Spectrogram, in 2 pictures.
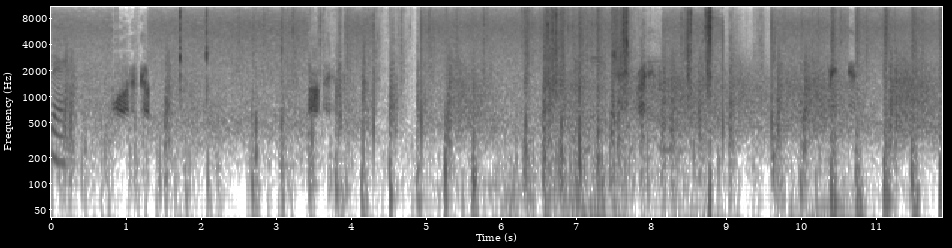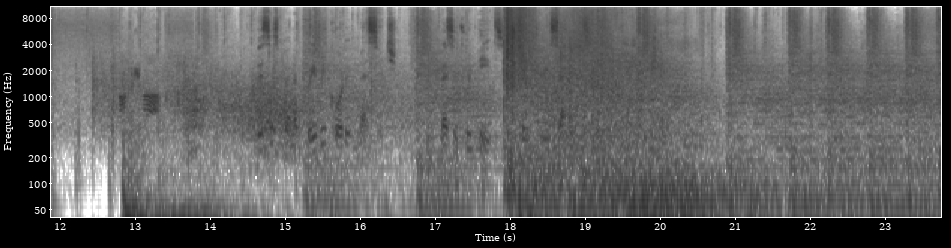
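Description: Footsteps crunch over grass and gravel at a steady walking pace.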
